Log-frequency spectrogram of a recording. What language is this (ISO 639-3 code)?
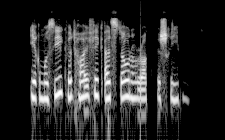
deu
